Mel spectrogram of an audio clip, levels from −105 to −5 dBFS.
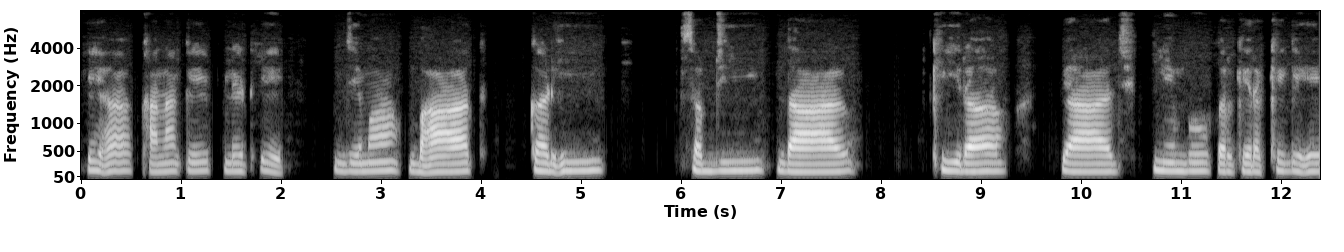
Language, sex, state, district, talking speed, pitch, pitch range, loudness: Chhattisgarhi, male, Chhattisgarh, Jashpur, 85 wpm, 150 Hz, 140-155 Hz, -23 LUFS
